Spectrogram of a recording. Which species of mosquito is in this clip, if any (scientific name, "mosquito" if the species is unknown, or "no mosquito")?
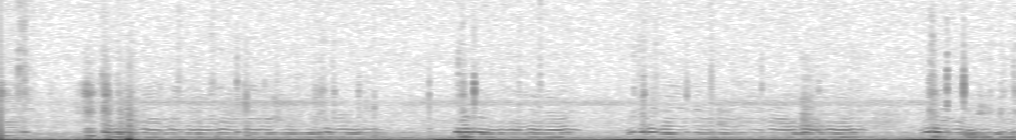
Anopheles coustani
